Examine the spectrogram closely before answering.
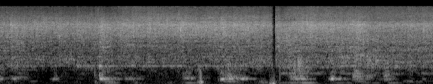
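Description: Chopped tomatoes and spices sizzling in hot oil in a pan, stirred with a wooden spatula. A steady sizzle runs under repeated scraping strokes of the spatula against the pan.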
